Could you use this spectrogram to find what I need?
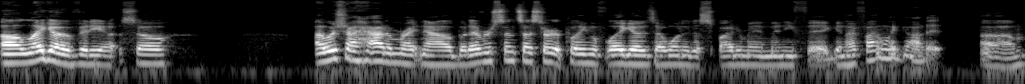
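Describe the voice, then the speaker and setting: A man with an unremarkable speaking voice, fairly high pitch and ordinary pitch variation, at a moderate pace with big swings in loudness. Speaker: podcast host. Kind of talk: casual chat.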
